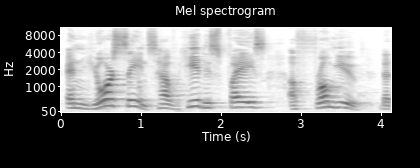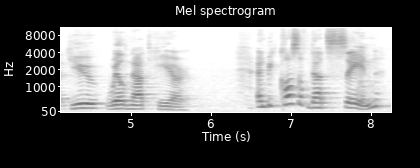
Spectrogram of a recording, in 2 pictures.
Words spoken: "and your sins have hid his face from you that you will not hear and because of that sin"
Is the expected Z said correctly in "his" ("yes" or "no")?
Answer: no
